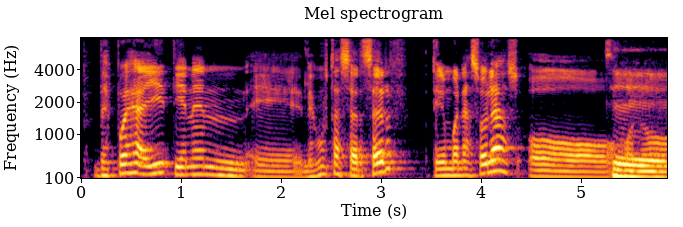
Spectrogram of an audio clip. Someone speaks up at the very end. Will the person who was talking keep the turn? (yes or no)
no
